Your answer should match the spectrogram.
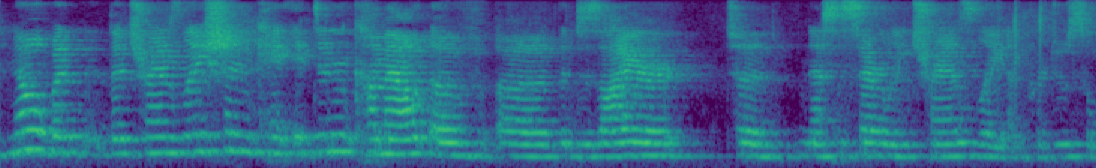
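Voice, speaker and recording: Woman, translator at a talk, halting and reflective, mellow tone, distant mic in a roomy hall. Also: a little high, a little hiss or hum. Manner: halting, thoughtful, many restarts. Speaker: translator at a book event. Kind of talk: answering audience questions. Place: event hall. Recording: echoey hall, distant mic, faint murmur.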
